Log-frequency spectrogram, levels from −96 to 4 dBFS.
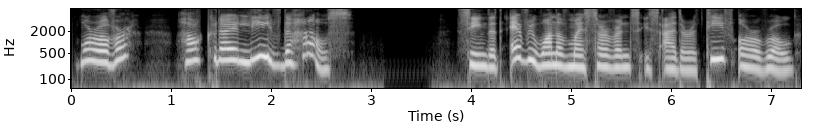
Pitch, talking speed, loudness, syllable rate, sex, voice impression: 260 Hz, 170 wpm, -16 LUFS, 5.7 syllables/s, female, feminine, young, tensed, slightly bright, halting, intellectual, friendly, unique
